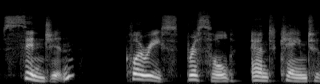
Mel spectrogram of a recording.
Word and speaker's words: St. John: Since we are speaking of names, why do you pronounce yours St. John? Don't you know it's properly pronounced singing?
